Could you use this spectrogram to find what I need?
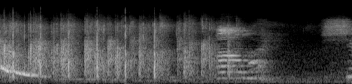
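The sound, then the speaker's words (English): An audience breaks into loud, dense applause for the speaker's husband, many hands clapping rapidly together, then it thins out after a couple of seconds as a few voices call out over the fading claps. “Can y'all give him a big round of applause?”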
